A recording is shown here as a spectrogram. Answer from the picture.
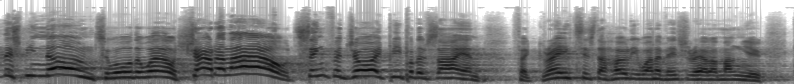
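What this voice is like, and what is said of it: Loud shouting preaching voice. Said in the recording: “This is meant to be noisy. ... That's why I'm shouting a bit.”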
